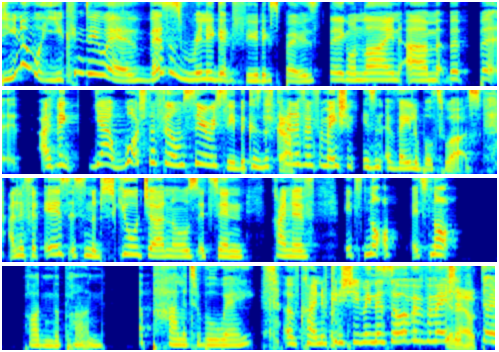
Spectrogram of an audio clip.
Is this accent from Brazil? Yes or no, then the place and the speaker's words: no; Kabul, Afghanistan; born there; Look, I was born in Kabul, right? I'm a child of the Afghan war.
